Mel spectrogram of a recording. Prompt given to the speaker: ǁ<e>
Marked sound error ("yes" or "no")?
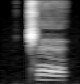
yes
